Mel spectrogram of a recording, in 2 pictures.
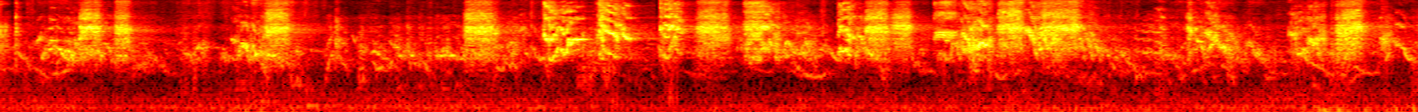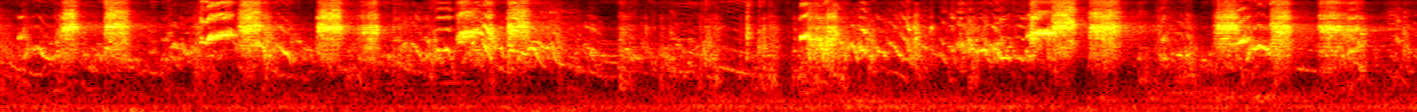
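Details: Breeding pair of pet budgerigars chirping: dense, continuous high twittering chatter in rapid bursts, with short pauses between clusters of sharp chirps and warbled notes.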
